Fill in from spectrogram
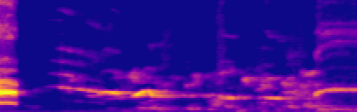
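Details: Female laughingthrush giving stimulating song to excite a male: clear whistled notes around the middle pitch range, sliding and slurred phrases that rise at the end, after a brief sharp burst at the start.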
